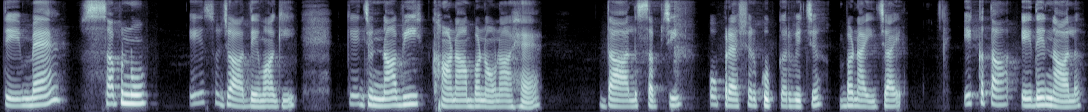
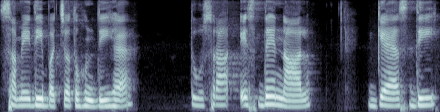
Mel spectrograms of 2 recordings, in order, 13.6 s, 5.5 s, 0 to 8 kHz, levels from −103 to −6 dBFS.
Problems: background sounds at intervals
